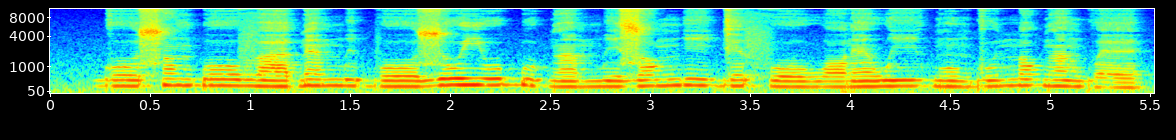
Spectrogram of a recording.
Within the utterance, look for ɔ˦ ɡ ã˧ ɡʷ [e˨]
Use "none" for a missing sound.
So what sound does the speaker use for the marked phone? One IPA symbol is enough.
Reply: ɛ˨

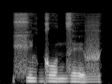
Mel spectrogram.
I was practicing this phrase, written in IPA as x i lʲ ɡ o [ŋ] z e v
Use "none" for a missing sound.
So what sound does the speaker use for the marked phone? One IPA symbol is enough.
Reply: n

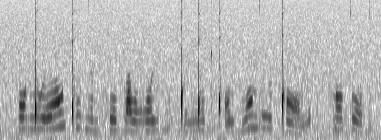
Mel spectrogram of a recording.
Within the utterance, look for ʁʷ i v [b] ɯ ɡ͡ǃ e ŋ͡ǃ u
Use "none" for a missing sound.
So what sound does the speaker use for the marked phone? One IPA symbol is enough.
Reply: b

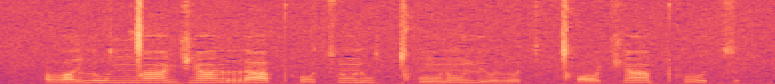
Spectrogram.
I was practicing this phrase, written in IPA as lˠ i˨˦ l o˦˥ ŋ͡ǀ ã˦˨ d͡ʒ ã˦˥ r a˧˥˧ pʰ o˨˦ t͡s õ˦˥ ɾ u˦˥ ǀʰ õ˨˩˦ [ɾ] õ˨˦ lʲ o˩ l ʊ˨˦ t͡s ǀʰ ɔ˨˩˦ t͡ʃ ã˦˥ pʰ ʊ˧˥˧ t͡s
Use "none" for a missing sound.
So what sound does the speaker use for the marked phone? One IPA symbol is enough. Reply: ɾ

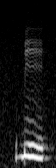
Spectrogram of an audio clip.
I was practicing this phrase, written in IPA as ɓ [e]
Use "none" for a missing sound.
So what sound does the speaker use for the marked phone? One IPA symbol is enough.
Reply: i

